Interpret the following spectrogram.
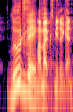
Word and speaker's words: Ludwig: by the way I said lwg lwig L ludvig my mic was muted again lvg yes we've had all sorts of mispronunciations what do you mean do you mean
